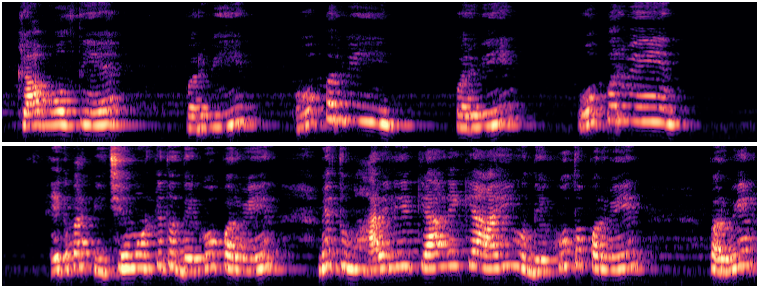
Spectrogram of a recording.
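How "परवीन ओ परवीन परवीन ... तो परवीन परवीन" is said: honeyed, loving, sweet, coaxing witch voice. Speaker retells a witch calling out to someone: imitating witch's loving voice. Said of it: "जो चुड़ैल थी ना वो इतनी प्यार से बोलती है ना".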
